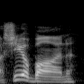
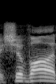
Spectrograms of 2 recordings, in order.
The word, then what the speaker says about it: Siobhan: yeah but she she also got uh uh shoban fired sioban sioban is it Coban who what sioban it's phonetically it's fin sh okay Siobhan is fired so w is now out of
